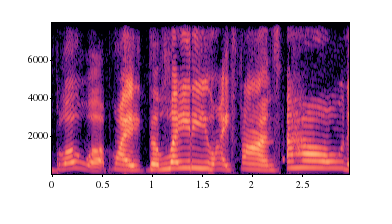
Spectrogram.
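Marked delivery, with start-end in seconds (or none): none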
